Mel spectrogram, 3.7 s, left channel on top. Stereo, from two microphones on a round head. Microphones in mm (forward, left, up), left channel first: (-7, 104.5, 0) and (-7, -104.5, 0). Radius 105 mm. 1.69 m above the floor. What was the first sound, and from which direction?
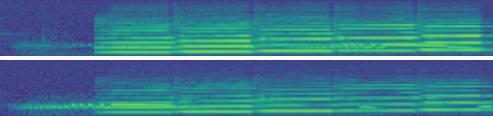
A flute, 45° left (ahead or behind).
